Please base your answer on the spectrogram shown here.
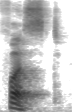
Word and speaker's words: fast: जैसे स्लो का ऑपोजिट होता है ना, फास्ट, ऐसा वाला फास्ट। लेकिन ये इसकी करेक्ट प्रोनाउंसिएशन नहीं है। इसकी जो करेक्ट प्रोनाउंसिएशन है वो है फर्स्ट, फर्स्ट, like that, not फास्ट, फर्स्ट, फर्स्ट, फर्स्ट, like that, ठीक है।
